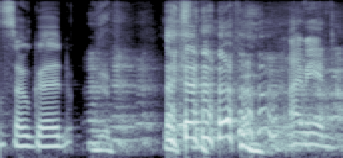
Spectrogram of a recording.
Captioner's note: everyone laughs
